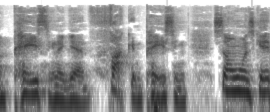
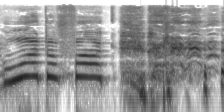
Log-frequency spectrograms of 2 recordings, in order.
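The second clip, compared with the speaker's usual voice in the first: much higher, drawn-out what the fuck; stunned accountant; much slower than usual. Retold or imitated. Accountant woken at one in the morning, slow high disbelief. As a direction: stretch it out in disbelief.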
